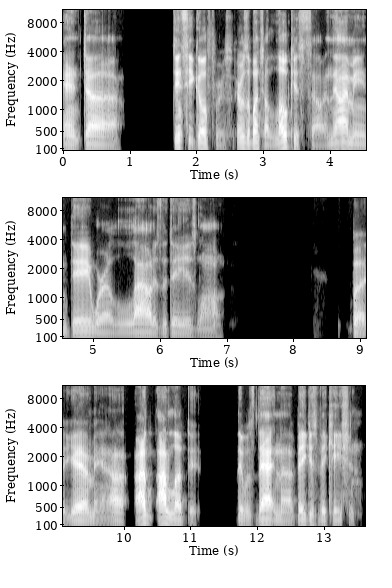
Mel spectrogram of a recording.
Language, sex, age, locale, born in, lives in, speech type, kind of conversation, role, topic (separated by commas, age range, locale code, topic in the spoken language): English, male, 35-39, en-US, United States, United States, conversation, unstructured, none, Which overlooked comedies are your cozy weekend comfort watches, and what makes them perfect for you?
